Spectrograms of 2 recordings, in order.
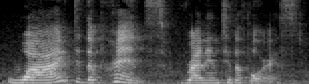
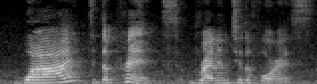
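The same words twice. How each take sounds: The two takes are said the same way.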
